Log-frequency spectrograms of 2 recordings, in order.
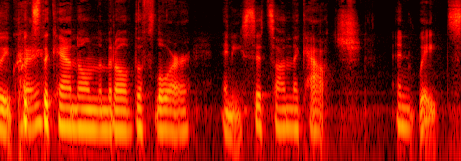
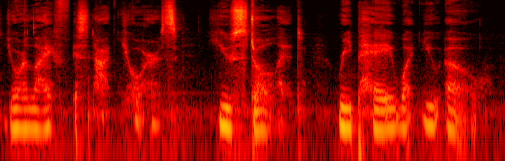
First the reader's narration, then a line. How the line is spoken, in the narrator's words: the thing whispers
